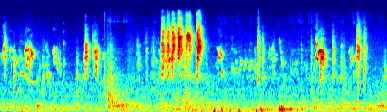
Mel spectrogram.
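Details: Budgerigars eating cherry tomatoes give quick chirps and squeaky chatter, with a loud rapid run of harsh scratchy notes midway and sharper chirps toward the end.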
